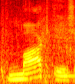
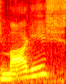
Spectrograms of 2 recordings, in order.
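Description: First: The stress is on the first syllable. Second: The stress is on the second syllable. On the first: It means 'I like it'. "sondern mag ich. Also von mögen, nicht Zauberei" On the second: It means magic. "Nicht mag ich"

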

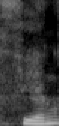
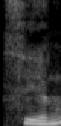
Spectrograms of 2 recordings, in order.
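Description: The two takes are said the same way.

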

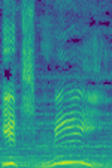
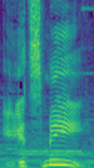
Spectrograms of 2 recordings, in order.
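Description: First: It is said in a put-on witch voice. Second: It is said in the prince's natural voice.

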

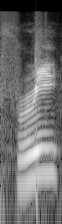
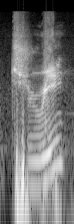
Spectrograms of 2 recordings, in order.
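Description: First: The word begins with an f sound. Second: The word begins with a plain t sound. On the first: "c'est pas free" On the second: "Ça c'est pas tree"

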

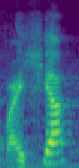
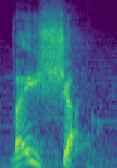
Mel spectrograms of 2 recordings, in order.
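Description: First: The middle consonant is a light hushed h. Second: The middle consonant is a full French sh. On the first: "la rivière Vaisha devient" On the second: "une altération exagérée et peu élégante"

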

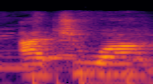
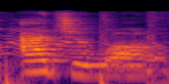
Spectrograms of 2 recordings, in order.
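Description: First: The name is said with its native pronunciation. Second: The name is said with an English pronunciation. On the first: The speaker calls it right. "it is Ajua" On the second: The speaker calls it wrong. "not Ajua"

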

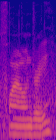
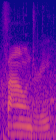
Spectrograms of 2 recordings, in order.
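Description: First: An L sound follows the F. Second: No L sound follows the F. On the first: The speaker calls it wrong. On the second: The speaker calls it right.

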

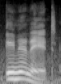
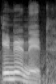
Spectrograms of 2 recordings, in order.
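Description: First: The T after the N is dropped. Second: The same.

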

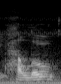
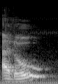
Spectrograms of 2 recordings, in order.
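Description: First: The word begins with an h sound. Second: The word begins with a vowel, no h. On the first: The speaker calls it wrong. "We don't say hello like in English" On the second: The speaker calls it right. "Like A-L-O"

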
